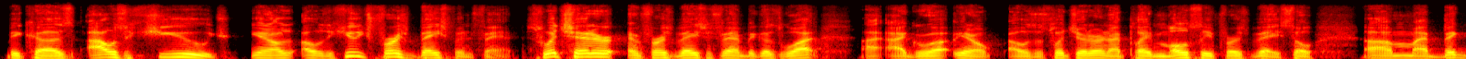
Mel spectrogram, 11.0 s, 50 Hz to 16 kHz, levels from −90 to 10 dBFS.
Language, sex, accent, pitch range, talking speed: English, male, American, 100-125 Hz, 235 wpm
